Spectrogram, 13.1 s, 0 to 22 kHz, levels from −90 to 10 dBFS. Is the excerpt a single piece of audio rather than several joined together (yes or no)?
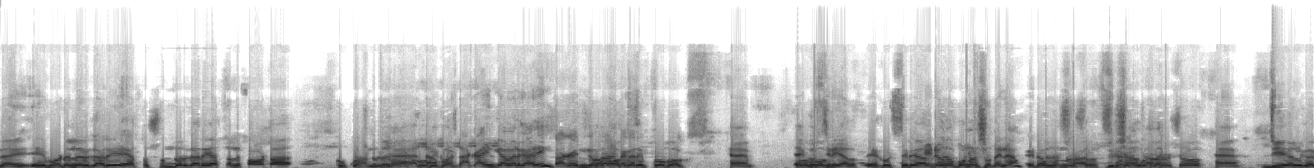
no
